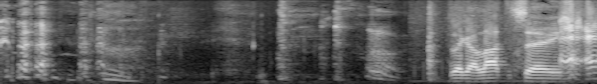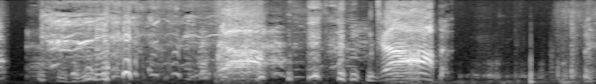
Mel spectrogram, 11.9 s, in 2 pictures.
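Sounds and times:
man clearing his throat: 0:00.8 - 0:01.4, 0:02.8 - 0:04.1
speech: 0:01.0 - 0:01.4, 0:04.5 - 0:07.1, 0:09.4 - 0:10.5
laughter: 0:05.6 - 0:10.1.

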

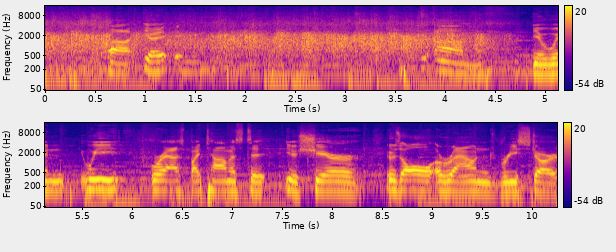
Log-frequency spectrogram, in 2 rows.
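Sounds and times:
audience applause: 0:00.0 - 0:04.8
speech: 0:00.6 - 0:02.4, 0:03.8 - 0:10.2.

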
